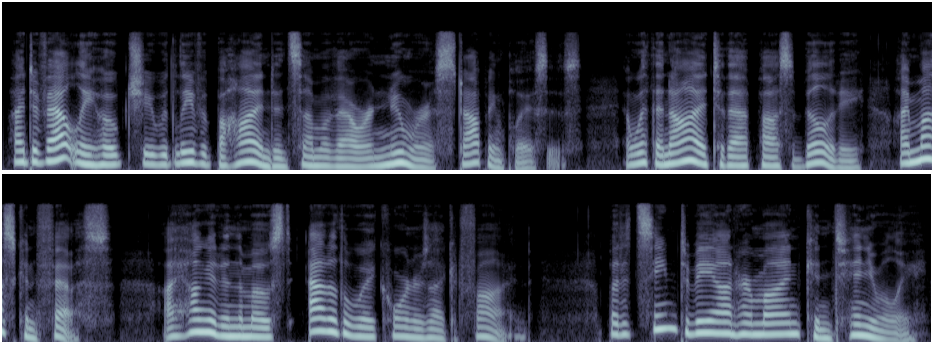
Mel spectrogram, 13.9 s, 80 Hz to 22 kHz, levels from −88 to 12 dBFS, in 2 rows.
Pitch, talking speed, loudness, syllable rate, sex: 190 Hz, 205 wpm, -18 LUFS, 5.5 syllables/s, female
